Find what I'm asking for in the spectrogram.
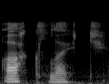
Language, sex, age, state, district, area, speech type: Kashmiri, male, 30-45, Jammu and Kashmir, Kupwara, rural, spontaneous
